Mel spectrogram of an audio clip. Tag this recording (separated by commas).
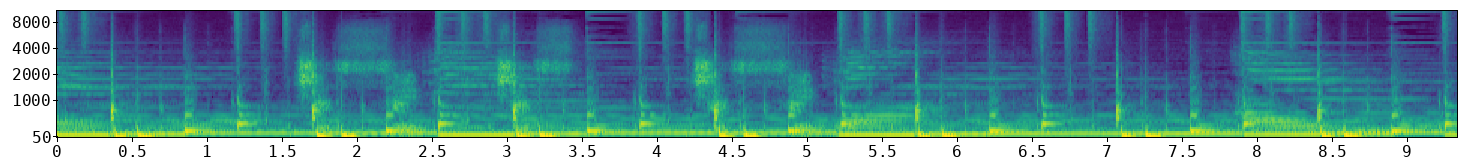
Music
